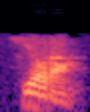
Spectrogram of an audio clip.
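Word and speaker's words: Kia ora: and the greeting that you guys were trying to say is pronounced Kiora.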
